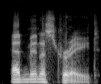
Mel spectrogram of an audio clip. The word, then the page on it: administrate: American English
